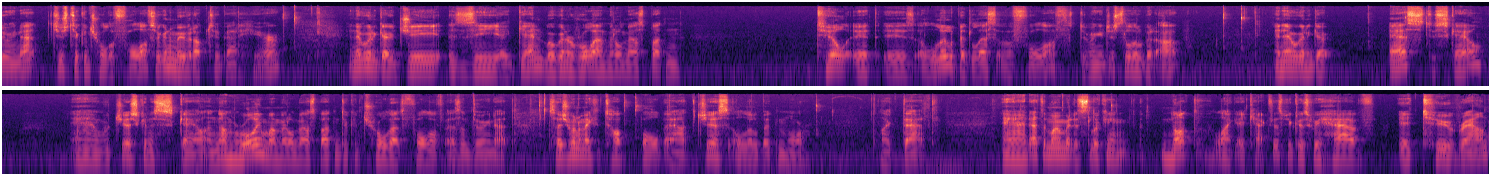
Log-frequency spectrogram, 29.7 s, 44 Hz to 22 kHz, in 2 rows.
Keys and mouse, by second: 3.9 g, 13.6 middle click, 14.2 s, 20.6 z, 21.5-22.9 middle drag, 25.4 middle click.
